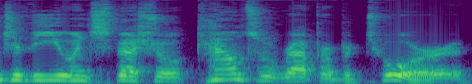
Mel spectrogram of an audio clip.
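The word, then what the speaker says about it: rapporteur: the un special counsel rapper tour that's how you pronounce that word r-a-p-p-o-r-t-u-e-r on contemporary forms of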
